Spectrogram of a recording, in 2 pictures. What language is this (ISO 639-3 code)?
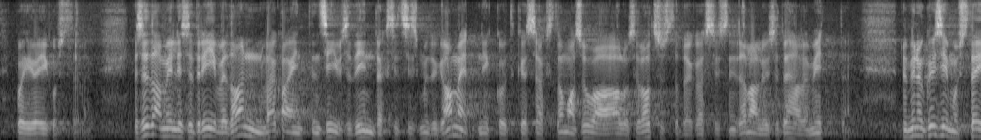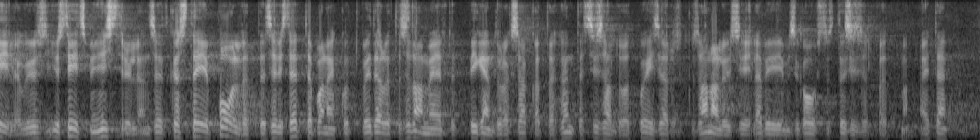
est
